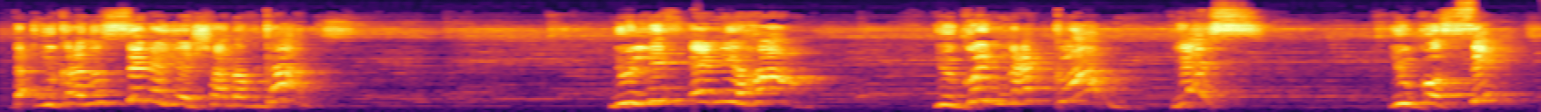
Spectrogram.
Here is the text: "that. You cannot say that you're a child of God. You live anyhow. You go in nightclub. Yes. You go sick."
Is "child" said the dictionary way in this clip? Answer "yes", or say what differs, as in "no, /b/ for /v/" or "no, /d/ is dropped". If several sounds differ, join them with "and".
no, /ʃ/ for /tʃ/ and /l/ is dropped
